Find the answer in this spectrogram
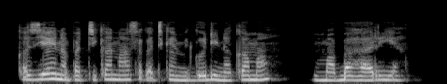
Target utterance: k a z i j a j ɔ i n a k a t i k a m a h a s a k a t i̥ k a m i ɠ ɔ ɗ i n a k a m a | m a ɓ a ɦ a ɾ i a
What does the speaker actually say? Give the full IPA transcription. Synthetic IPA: k a z i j a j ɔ i n a p a t i k a n a h a s a k a t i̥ k a m i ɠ ɔ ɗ i n a k a m a | m a ɓ a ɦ a ɾ i a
